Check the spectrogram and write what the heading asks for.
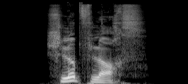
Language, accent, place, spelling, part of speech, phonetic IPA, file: German, Germany, Berlin, Schlupflochs, noun, [ˈʃlʊp͡fˌlɔxs], De-Schlupflochs.ogg
- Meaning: genitive of Schlupfloch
